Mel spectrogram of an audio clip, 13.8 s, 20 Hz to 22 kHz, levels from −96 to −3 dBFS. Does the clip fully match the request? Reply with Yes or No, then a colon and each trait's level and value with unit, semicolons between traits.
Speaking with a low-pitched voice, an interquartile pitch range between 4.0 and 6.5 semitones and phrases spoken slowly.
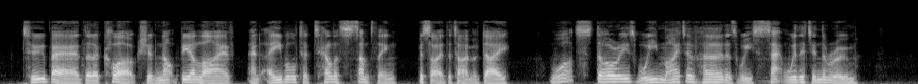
No: low, 125 Hz; average, 5.0 semitones; average, 150 wpm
